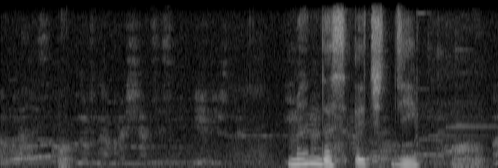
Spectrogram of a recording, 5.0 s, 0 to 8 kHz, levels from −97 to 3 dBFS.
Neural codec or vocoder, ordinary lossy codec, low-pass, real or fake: none; none; none; real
